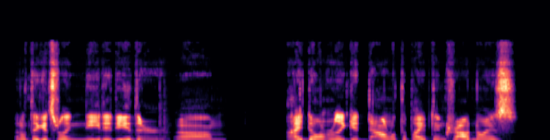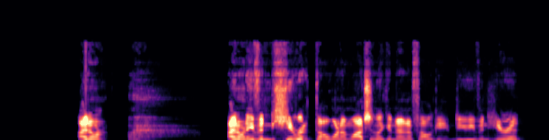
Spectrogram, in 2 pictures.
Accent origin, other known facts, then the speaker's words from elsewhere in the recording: Dodgeville, Wisconsin, United States; I'm from Dodgeville originally. I went to high school and school in Dodgeville. I grew up in Dodgeville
